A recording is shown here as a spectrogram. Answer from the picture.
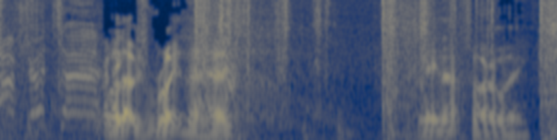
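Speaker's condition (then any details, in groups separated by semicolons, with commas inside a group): No condition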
